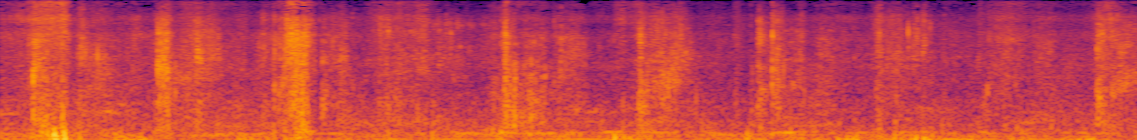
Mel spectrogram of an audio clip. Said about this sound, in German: Bei jedem Schritt über den Dorfplatz sanken unsere Füße tief in den Schlamm ein.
